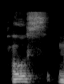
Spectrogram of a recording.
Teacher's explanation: Jadi, seakan-akan bukan tanwin ya, husna. Jadi bukan husnan, tapi husna gitu aja. Tapi panjang dua harakat.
